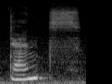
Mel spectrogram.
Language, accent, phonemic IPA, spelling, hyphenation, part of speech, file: English, US, /ˈdɪns/, dense, dense, adjective / noun, En-us-dense.ogg
- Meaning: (adjective) 1. Having relatively high density 2. Compact; crowded together 3. Thick; difficult to penetrate 4. Opaque; allowing little light to pass through 5. Obscure or difficult to understand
